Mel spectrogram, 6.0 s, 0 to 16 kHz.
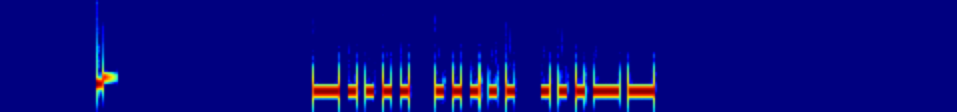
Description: Morse code, heard as a keyed tone, about 22 wpm, 700 Hz. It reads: 653
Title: Numbers - 3-Digit 22wpm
